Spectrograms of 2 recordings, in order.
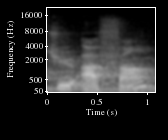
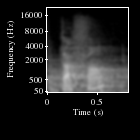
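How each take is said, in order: First: The u of tu is fully pronounced. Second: The u of tu is dropped, contracted.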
